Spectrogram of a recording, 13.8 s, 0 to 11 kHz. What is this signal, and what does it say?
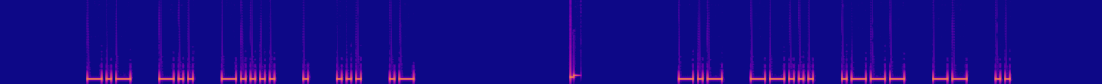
Morse code, heard as a keyed tone, about 20 wpm, spaced as for 14 wpm, 700 Hz. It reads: KD6ESA K7JMI
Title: 213 Lesson 34g - Number 8 - Call Signs 20wpm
